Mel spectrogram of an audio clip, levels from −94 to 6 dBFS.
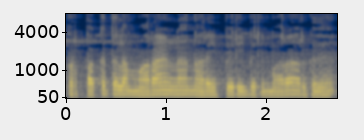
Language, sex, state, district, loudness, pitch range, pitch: Tamil, male, Tamil Nadu, Namakkal, -17 LUFS, 135-145 Hz, 140 Hz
